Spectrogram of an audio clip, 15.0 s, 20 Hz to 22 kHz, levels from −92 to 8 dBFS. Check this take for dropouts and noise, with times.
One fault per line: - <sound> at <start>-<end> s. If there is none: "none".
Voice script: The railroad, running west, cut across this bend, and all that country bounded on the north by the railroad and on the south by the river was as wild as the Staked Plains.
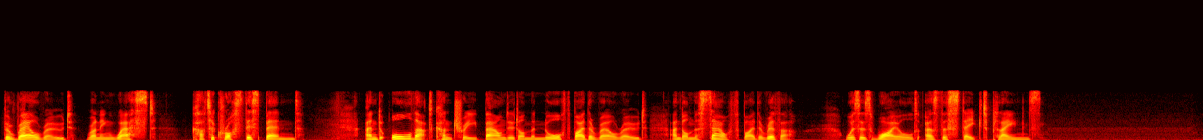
none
